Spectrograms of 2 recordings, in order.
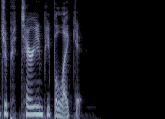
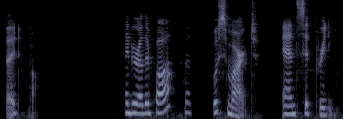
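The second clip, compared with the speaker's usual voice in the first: soft dog commands; 12 dB quieter, faster than usual. Real, not acted. Giving dog commands softly.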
